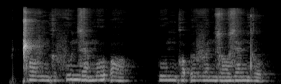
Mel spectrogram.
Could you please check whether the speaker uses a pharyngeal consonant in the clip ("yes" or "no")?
no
